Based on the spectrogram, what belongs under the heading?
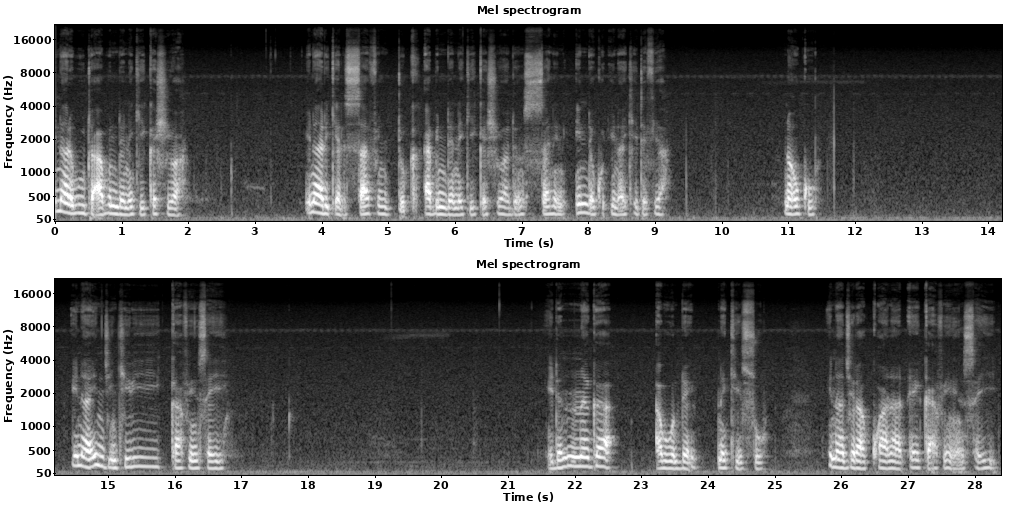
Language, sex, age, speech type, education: Hausa, male, 46-60, spontaneous, tertiary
